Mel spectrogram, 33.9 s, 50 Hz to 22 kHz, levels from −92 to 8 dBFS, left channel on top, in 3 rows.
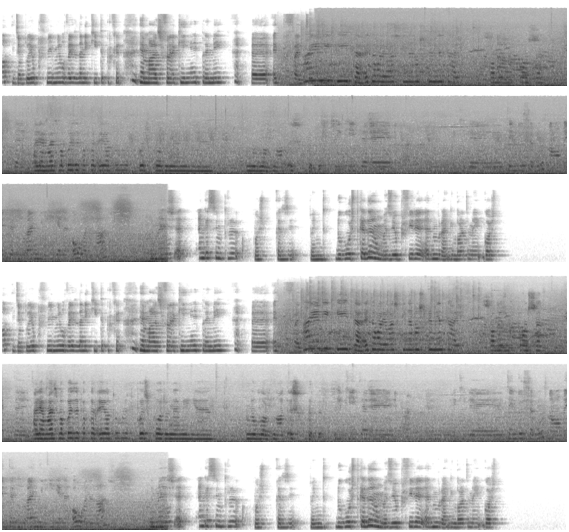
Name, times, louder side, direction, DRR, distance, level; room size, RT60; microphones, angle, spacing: voice 1, 0.0-6.5 9.9-10.3 11.5-12.3 16.4-16.9 17.9-24.9 25.6-26.2 26.5-27.4 27.6-28.5 28.8-32.5, left 1 dB, 20° left, 3.0 m, -27 dB
sound 1, 5.4-11.3, right 2 dB, 10° right, 0.8 m, -28 dB
voice 2, 6.0-9.2 9.6-10.8 11.9-15.6 16.2-17.8 25.5-26.0, right 1 dB, 55° right, 1.9 m, -20 dB
sound 2, 6.2-25.9, left 2 dB, 65° left, 1.0 m, -19 dB
16.0 x 6.9 x 7.9 m
head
